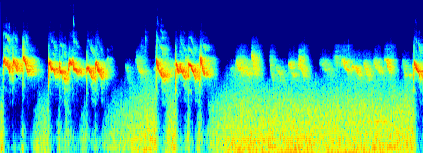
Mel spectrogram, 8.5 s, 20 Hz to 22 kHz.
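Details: Caged oriental white-eye (mata puteh) opening its song in wet weather on 6 September 2022: rapid runs of high twittering notes in quick bursts, then softer fluttering phrases, over steady background noise.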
